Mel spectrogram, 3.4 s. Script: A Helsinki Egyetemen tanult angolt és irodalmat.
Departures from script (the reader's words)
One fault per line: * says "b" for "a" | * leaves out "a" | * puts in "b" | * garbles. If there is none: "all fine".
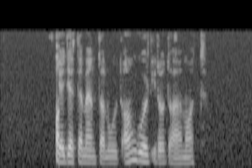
* leaves out "Helsinki"
* leaves out "és"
